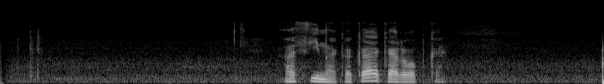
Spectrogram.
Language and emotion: Russian, neutral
